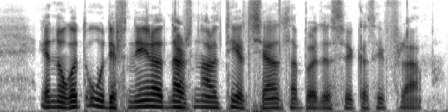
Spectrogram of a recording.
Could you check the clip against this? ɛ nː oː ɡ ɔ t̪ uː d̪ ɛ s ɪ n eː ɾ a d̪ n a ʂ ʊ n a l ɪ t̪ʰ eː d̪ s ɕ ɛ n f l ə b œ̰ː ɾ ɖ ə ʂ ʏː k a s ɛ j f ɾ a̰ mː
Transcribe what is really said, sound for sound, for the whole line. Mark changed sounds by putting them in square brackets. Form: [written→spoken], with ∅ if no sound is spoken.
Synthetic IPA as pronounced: ɛ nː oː ɡ ɔ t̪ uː d̪ ɛ [s→f] ɪ n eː ɾ a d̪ n a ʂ ʊ n a l ɪ t̪ʰ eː [d̪→t̪] s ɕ ɛ n [f→s] l [ə→a] b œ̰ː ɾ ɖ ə [ʂ→s] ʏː k a s ɛ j f ɾ a̰ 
